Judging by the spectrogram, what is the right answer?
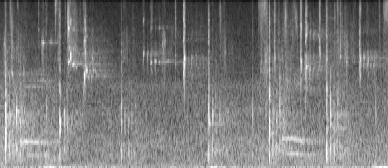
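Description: Tennis rally on a hard court: sharp racket strikes and ball bounces, roughly a second apart, with short high squeaks of shoes on the court.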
